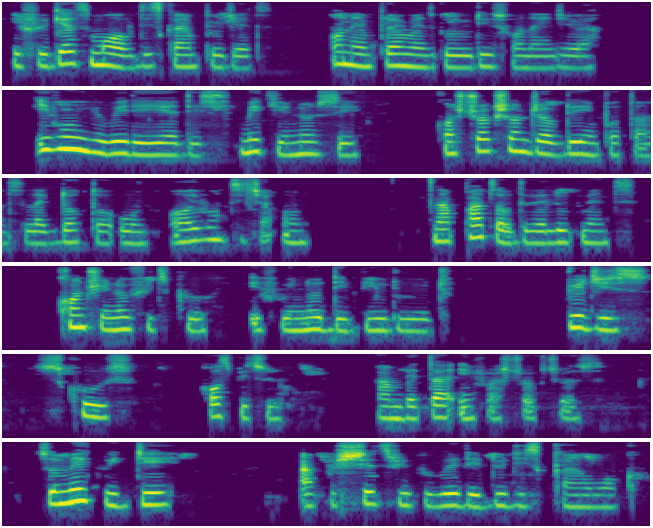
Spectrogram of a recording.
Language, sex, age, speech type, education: Nigerian Pidgin, female, 15-29, spontaneous, tertiary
